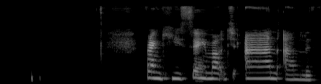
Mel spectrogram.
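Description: A middle-aged woman speaks with animation, close to a microphone.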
